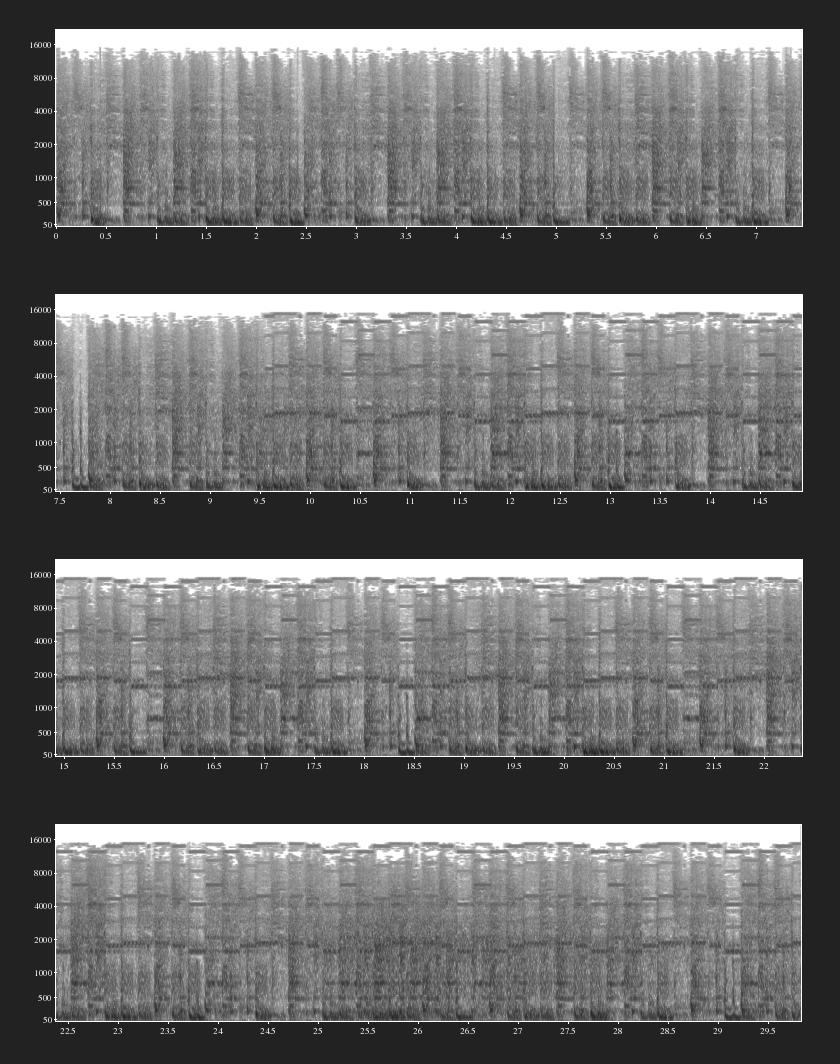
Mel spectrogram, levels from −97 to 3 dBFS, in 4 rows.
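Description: A recording of sounds with small clicks or tiny skips at 0.44, 2.42, 4.39 and 6.36 s, roughly every 2 s, where the waveform jumps. This is overlap between stream segments, which fits 1-second segments: overlapping time stamps cause the player to trim real sound at those joins.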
